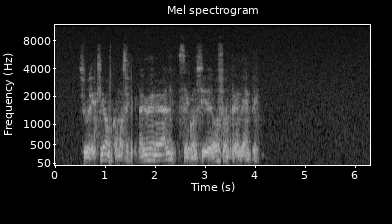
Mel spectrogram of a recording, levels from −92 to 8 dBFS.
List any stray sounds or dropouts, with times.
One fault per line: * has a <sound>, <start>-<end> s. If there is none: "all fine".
all fine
